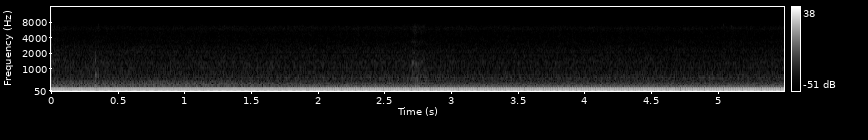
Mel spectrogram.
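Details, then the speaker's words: Honda Civic petrol engine, which had idle issues after sitting for years, started cold after the battery was reconnected: a steady, even low hum with no misses or knocks; the idle seems good now. "The idle seems to be pretty good right now. sounds pretty good so far."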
